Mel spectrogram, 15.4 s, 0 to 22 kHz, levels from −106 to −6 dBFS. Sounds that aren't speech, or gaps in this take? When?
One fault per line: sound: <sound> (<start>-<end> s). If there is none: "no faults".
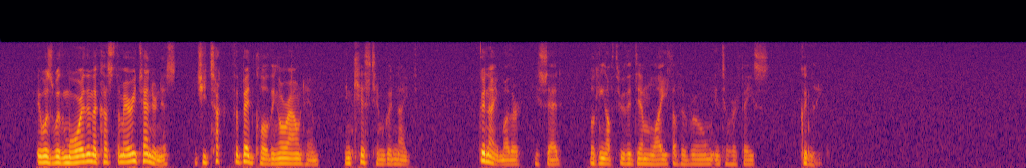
no faults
